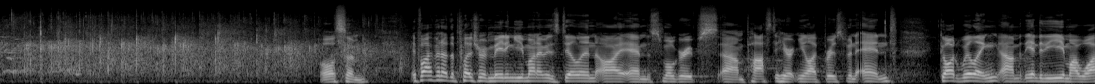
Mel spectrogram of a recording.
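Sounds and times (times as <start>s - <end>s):
audience applause: 0.0s - 4.2s
speech: 3.2s - 10.9s.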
